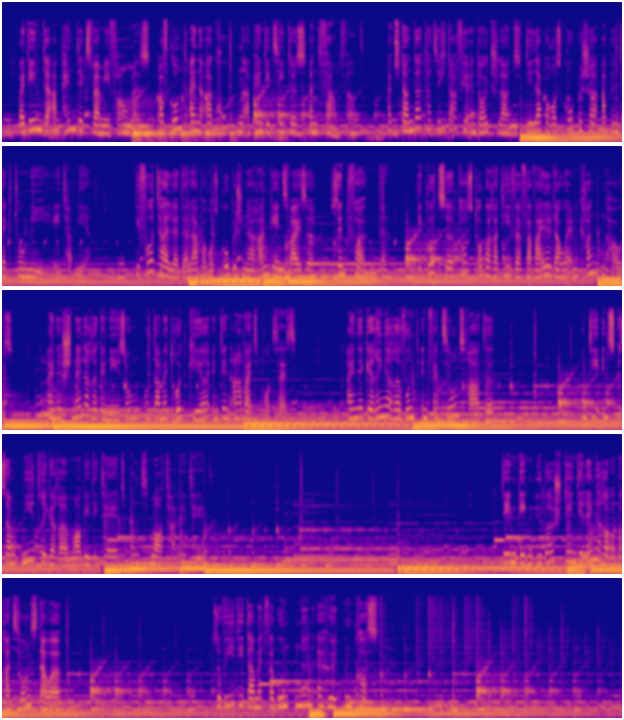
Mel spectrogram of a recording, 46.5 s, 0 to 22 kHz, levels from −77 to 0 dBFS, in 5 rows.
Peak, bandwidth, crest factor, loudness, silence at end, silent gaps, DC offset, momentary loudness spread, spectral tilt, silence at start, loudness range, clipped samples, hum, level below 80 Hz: -8 dBFS; 14.5 kHz; 16 dB; -24 LUFS; 0 s; none; under 0.1%; 12 LU; -6.5 dB/octave; 0 s; 8 LU; under 0.1%; none; -28 dBFS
